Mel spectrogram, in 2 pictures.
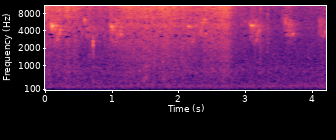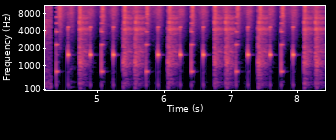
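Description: Plastic bag crinkling as potted water lilies are handled and lifted out of it. About four seconds in, the sound cuts abruptly to light background music of short, quick repeated notes, about three or four a second.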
